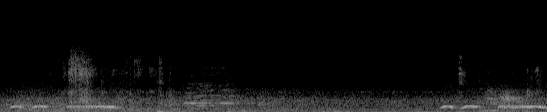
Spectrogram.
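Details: Spotted dove in the thúc gù cooing style: two short low coo phrases, one at the start and one at the end, separated by a pause, over steady background hiss and noise.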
